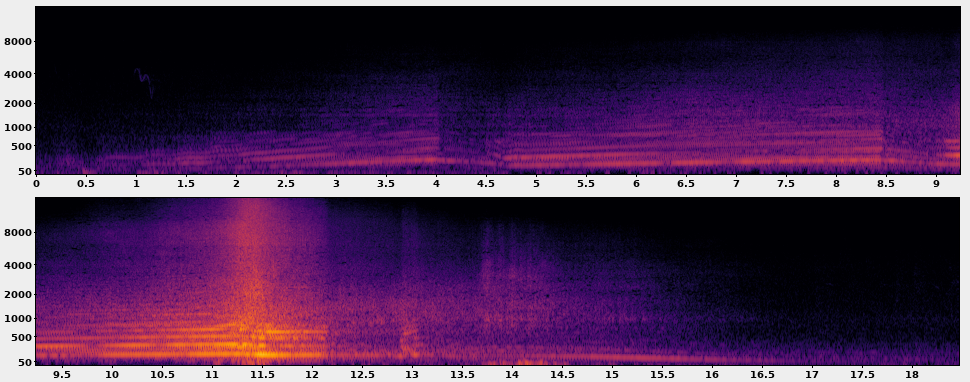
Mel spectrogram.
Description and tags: Full Take - Car Approach and Pass By
Two different microphones used one tracking(shotgun) and one static(condenser). Split the stereo file to get control over each's different quality.
Medium-Speed, Lotus, Sports-Car, Doppler, Approach, Pass-By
